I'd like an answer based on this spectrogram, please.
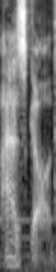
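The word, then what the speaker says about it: Ysgard: as well as a planet called ysgaard or asgard it would be pronounced um alfheim is located close to the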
